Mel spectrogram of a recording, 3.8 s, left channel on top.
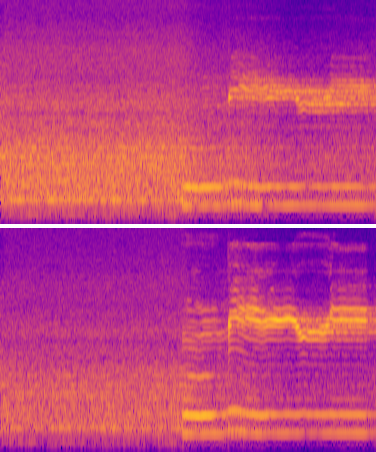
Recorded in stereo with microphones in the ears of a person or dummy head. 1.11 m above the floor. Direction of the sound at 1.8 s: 75° right (ahead or behind).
